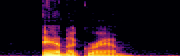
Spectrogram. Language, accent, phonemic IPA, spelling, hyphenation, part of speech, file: English, US, /ˈæ.nə.ɡɹæm/, anagram, ana‧gram, noun / verb, En-us-anagram.ogg
- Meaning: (noun) A word or phrase that is created by rearranging the letters of another word or phrase; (verb) To form anagrams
